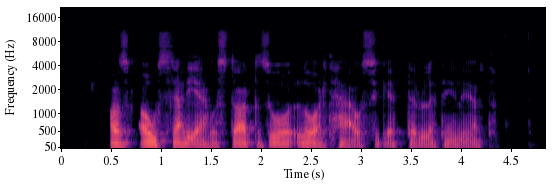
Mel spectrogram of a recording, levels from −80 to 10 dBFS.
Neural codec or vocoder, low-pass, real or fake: none; 10.8 kHz; real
